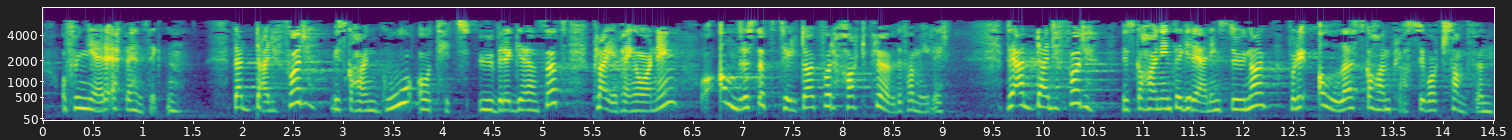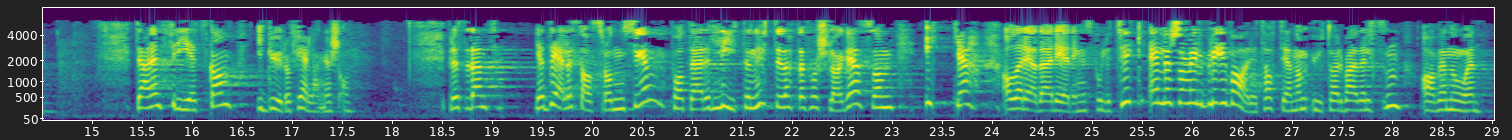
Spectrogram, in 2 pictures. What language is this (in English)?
Norwegian Bokmål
